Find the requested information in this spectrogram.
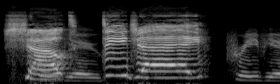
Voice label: UK female, "Shout dj", Enthusiastic; beanstalk audio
